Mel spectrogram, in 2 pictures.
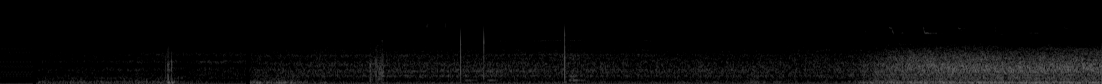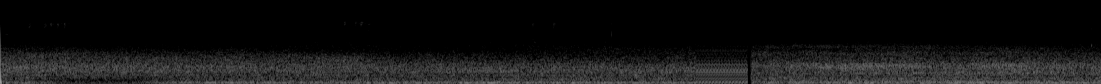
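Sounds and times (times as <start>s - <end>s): birds chirping: 3.8s - 18.6s
steady rushing noise: 8.7s - 22.0s.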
